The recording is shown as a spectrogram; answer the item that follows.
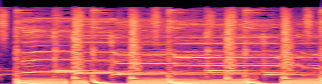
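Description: Background music with a steady beat and held melodic notes. The music drops out for a moment at the very start.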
